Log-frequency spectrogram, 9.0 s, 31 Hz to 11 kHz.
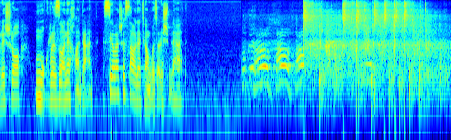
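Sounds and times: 
speech: 0.0s - 3.8s
raised shouting voices: 4.8s - 7.8s
loud gunshots in a rapid uneven burst: 6.0s - 9.0s.

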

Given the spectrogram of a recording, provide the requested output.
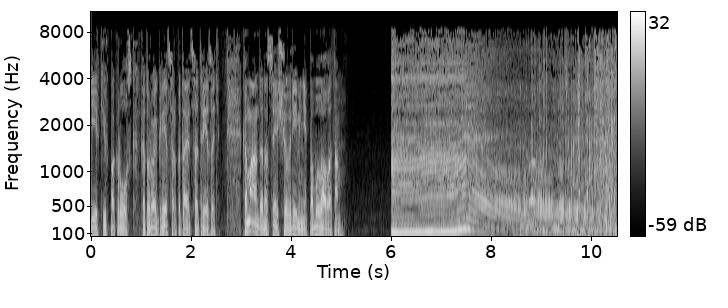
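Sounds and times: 
speech: 0.0s - 5.1s
chainsaw sawing damaged trees for firewood: 6.0s - 10.5s.

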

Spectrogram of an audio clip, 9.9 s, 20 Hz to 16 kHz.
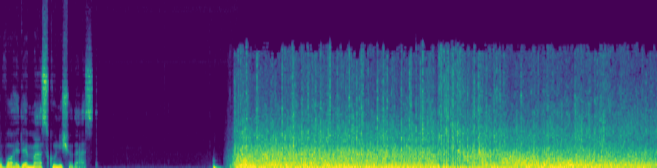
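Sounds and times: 
speech: 0.0s - 1.6s
massive explosion: 3.2s - 9.8s.

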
